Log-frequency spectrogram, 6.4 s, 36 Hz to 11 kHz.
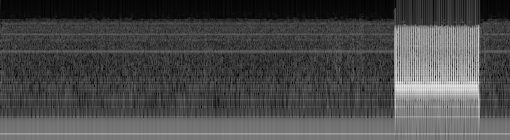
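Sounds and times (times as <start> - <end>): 
Bell System telephone ringing: 4.9 - 6.0.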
